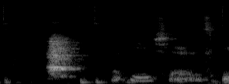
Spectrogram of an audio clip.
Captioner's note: dog barks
